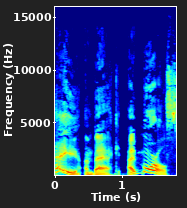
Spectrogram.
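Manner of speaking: silly, goofy, uptight, prissy, sing-song voice. Dropping the deep voice contest to show morals again, goofy uptight voice. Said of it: "my goofy uptight voice".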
